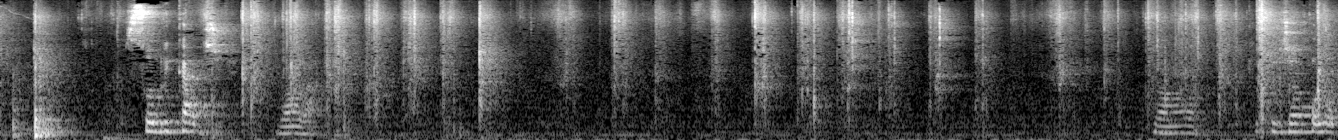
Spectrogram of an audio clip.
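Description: Playing cards flick and rustle as they are shuffled.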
